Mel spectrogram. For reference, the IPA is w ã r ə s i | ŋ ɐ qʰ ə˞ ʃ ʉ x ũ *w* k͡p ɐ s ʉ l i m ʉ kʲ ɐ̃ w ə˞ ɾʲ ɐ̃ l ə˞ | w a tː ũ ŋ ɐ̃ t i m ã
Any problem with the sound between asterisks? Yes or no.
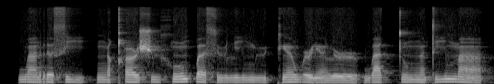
yes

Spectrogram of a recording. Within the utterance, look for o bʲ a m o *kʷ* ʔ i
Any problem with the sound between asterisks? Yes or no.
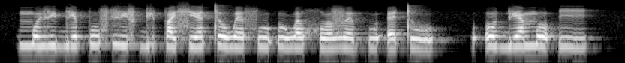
yes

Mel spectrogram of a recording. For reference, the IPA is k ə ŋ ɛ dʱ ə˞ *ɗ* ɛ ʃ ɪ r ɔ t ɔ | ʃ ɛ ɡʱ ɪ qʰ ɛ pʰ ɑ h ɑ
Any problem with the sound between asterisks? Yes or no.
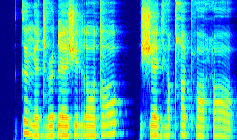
no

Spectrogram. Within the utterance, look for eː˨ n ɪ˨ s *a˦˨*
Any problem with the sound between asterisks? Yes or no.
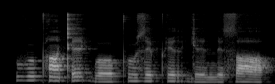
no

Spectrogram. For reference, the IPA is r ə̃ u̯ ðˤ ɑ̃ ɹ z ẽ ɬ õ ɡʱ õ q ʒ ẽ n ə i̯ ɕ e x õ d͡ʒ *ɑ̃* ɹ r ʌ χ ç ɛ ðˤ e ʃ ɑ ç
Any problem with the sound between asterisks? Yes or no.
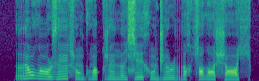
yes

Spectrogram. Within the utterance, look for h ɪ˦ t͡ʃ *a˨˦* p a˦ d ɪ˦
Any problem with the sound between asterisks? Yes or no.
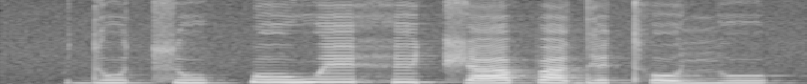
no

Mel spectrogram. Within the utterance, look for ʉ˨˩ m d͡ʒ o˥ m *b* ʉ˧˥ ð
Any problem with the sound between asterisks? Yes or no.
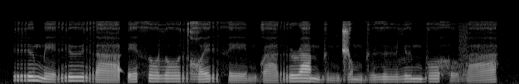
no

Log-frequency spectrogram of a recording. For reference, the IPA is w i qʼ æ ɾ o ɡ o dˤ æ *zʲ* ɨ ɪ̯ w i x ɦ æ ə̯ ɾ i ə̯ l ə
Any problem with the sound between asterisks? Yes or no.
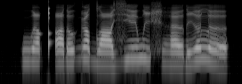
no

